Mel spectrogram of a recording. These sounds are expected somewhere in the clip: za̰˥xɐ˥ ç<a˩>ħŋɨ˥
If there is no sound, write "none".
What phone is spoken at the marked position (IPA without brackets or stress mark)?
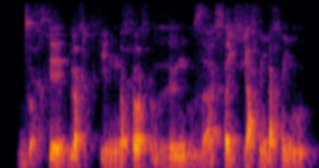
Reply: a˥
